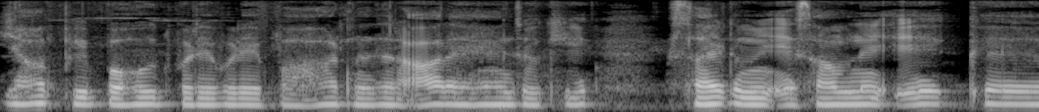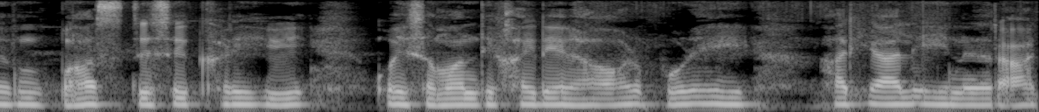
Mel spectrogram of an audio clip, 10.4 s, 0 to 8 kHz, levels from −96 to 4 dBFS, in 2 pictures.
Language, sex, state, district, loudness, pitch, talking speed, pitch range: Maithili, male, Bihar, Begusarai, -27 LUFS, 135 Hz, 190 wpm, 130-140 Hz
